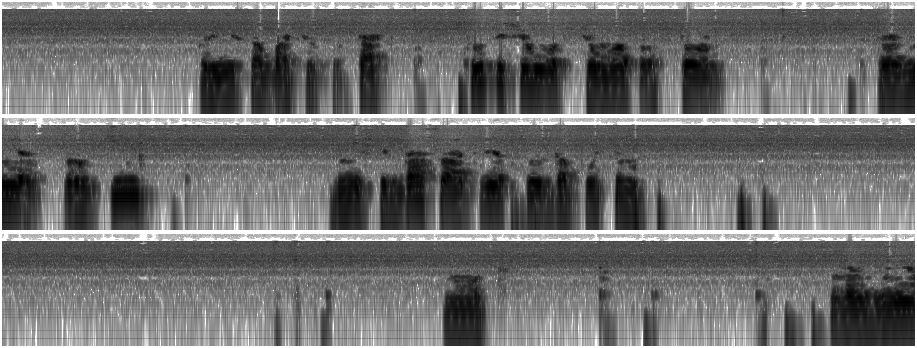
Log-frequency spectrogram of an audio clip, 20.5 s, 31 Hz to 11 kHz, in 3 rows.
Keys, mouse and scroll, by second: 3.4-5.8 middle drag, 3.4-4.0 scroll up 1, 6.5 middle click, 7.0 shift+middle click, 7.0-7.8 scroll up 1, 8.1 middle click, 8.1 scroll up 1, 9.2 click, 11.6 t, 12.2 r, 15.6 click, 16.1-18.1 middle drag, 18.5 middle click, 19.5 r.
